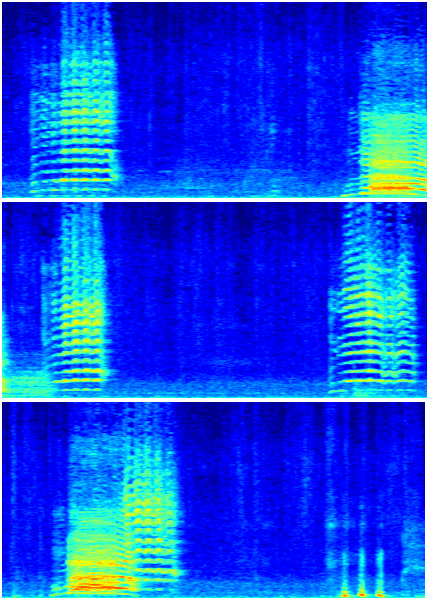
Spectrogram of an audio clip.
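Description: A bearded goat bleats loudly and hoarsely close by in a rough, growling voice, four long drawn-out calls spaced a few seconds apart, with a couple of short knocks near the end and no talking.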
